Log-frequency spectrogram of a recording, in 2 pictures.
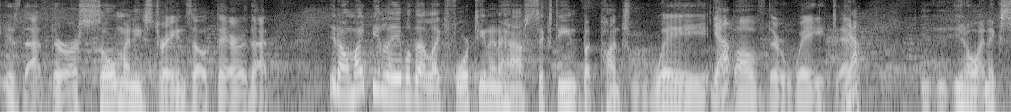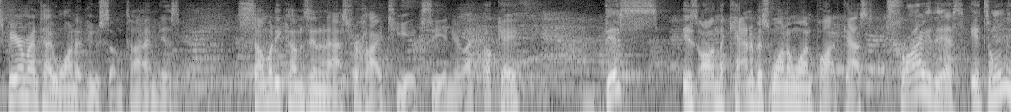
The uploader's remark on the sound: ArgyllPlaza. At Spiritleaf Argyll in Edmonton as the Spiritleaf Bus Tour is one and we’re on location.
